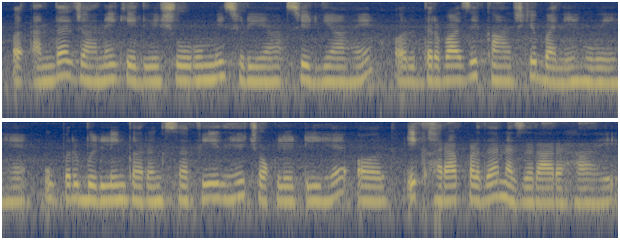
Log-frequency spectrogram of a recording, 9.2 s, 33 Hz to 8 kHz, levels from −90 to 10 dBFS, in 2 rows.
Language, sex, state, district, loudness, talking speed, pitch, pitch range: Hindi, female, Goa, North and South Goa, -19 LUFS, 215 wpm, 195 Hz, 185-205 Hz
